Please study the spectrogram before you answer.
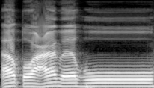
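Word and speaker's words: أطعمه: Kemudian at'amahu, nah, pada lafal at'amahu di sini ada qalqalah pada huruf ta.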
